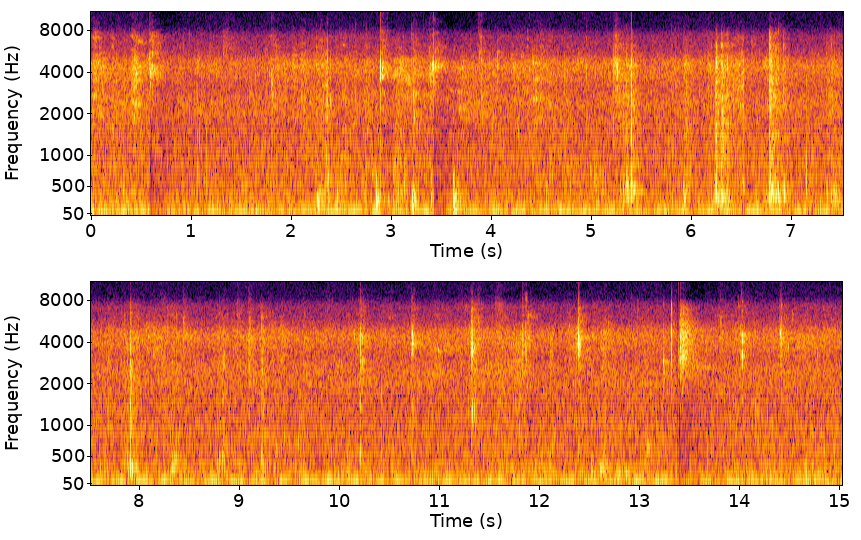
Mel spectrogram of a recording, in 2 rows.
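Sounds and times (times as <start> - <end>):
steady low hum: 0.0 - 15.0
wet chewing and lip smacks: 5.2 - 14.6.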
